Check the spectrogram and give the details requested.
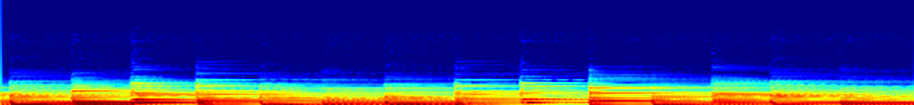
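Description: Background music played on a piano-like keyboard, single notes and chords changing about twice a second.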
